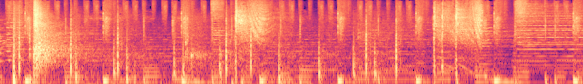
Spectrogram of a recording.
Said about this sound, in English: Oh, I shouldn't have bought the jumbo pack. So many fireworks! There's so many fireworks!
